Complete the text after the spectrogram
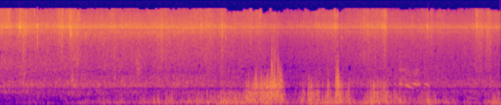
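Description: A river flows gently nearby.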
